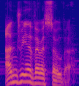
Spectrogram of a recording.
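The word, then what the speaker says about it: Veresová: the correct pronunciation for this word is Andrea verasova Andrea verasova and Dree uh Fair re so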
